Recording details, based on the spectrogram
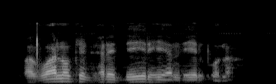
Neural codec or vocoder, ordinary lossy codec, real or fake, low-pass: none; Opus, 32 kbps; real; 7.2 kHz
